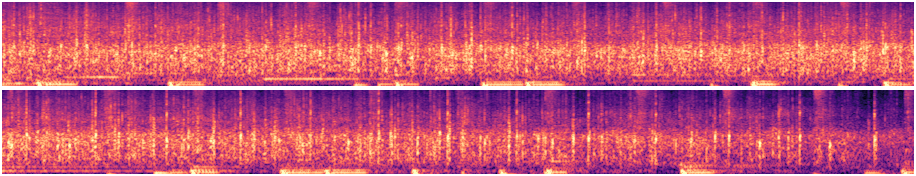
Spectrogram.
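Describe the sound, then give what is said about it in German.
Loud, sustained applause from an audience welcoming TV presenter Jana Wosnitzer, a dense steady patter of clapping lasting the whole stretch, with a low musical tone faintly underneath. “Und jetzt, Stefan, musst du tapfer sein, denn der Applaus für sie ist immer noch lauter.”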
